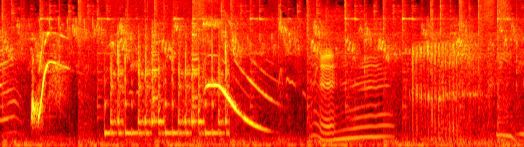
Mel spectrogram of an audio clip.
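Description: Cartoon-style comedy sound effects over background music: a quick rising whistle, three short repeated notes, a long falling whistle, then a swooping boing-like tone near the end.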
